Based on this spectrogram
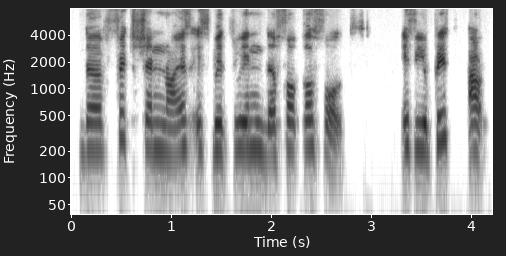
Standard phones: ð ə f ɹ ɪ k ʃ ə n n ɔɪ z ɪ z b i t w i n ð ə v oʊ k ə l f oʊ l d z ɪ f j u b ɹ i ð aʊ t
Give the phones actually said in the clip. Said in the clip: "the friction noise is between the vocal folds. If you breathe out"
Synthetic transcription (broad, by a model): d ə f ɪ k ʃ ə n n ɔɪ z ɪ s b i t w i n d ə f oʊ k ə l f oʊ l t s ɪ f j u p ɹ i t aʊ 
